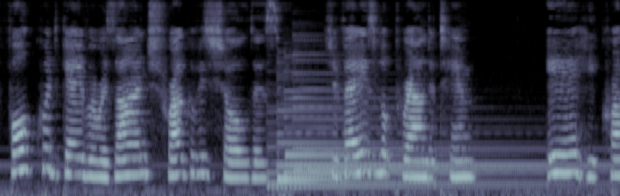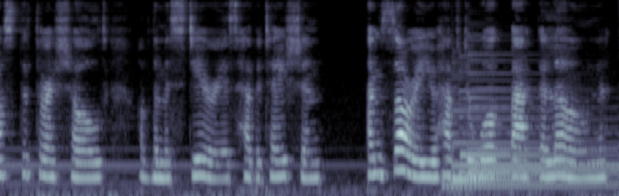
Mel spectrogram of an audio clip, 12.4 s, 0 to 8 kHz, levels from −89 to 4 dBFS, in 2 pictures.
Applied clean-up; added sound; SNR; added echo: none; Guitar; 9 dB; reverberation time 0.2 s.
